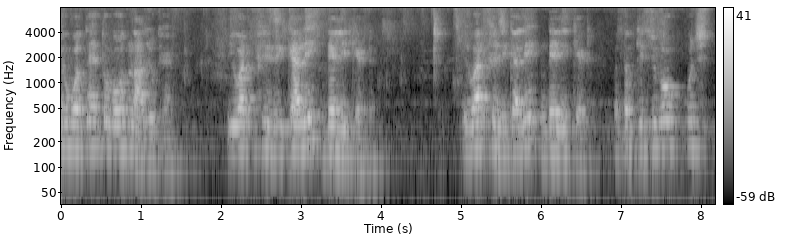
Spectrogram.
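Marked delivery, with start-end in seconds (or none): 2.1-6.6 each word spaced out slowly for students; slow, deliberate teacher dictation. Shown as a demonstration. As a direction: dictate it slowly so they can write it down. Teacher dictating an example sentence.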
